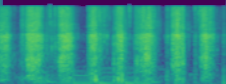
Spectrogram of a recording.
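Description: Gloved hand brushing and scraping dry soil and grit off a shallow bamboo rhizome, in quick repeated strokes about three a second.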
